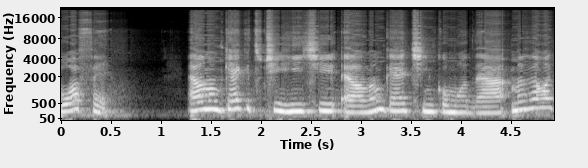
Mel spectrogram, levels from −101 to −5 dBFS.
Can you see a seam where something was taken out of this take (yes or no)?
no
